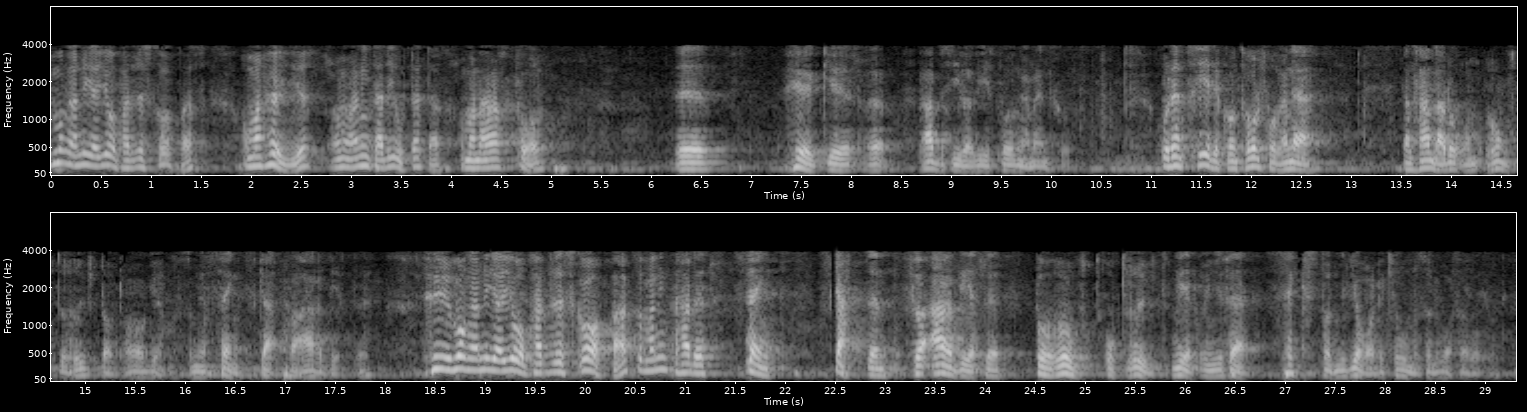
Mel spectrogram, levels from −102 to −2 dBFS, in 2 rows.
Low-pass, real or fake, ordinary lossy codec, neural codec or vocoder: 7.2 kHz; fake; AAC, 16 kbps; codec, 16 kHz, 16 kbps, FreqCodec, smaller model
